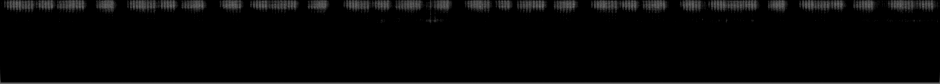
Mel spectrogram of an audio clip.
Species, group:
Platycleis sabulosa
Orthoptera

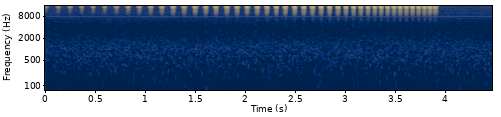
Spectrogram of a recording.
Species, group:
Platystolus martinezii
Orthoptera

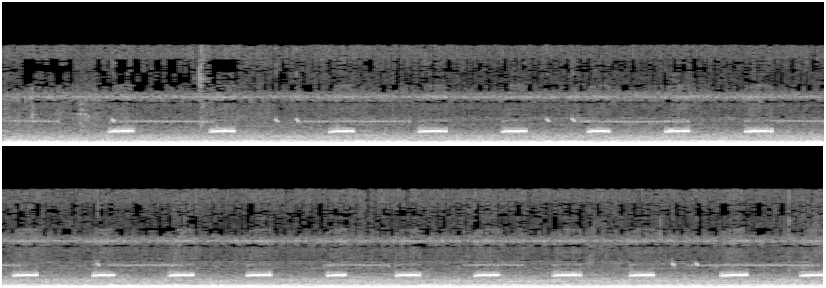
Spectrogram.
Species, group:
Neocurtilla hexadactyla
Orthoptera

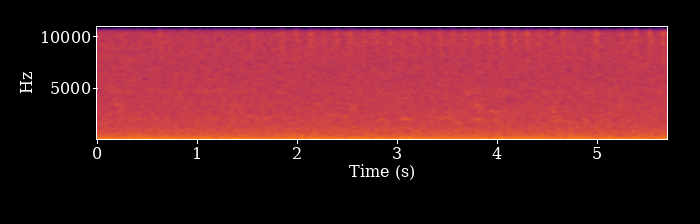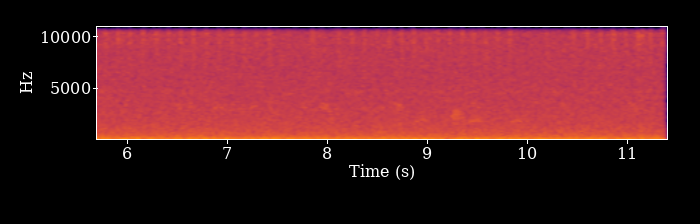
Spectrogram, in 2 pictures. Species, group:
Tettigettalna argentata
Cicadidae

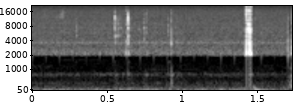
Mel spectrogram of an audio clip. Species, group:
Poecilimon thoracicus
Orthoptera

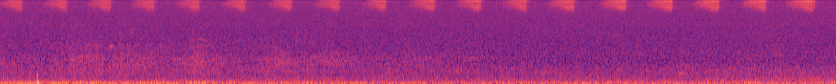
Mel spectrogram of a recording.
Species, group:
Cicadatra atra
Cicadidae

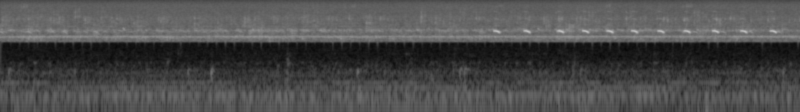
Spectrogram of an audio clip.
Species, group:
Eugryllodes escalerae
Orthoptera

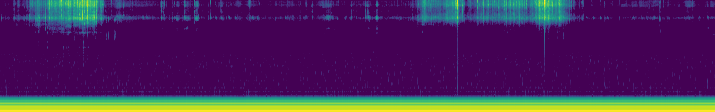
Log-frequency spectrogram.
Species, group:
Ctenodecticus ramburi
Orthoptera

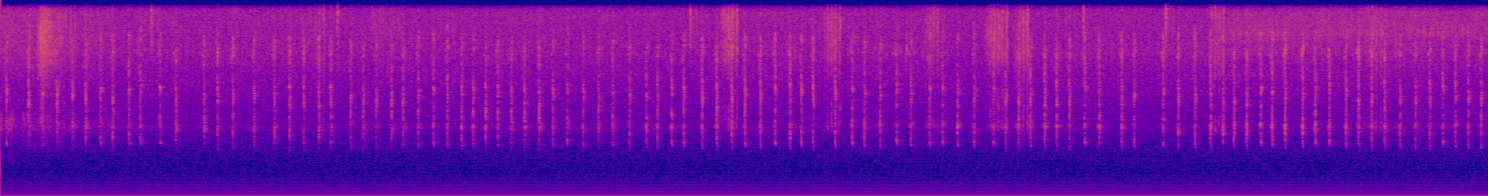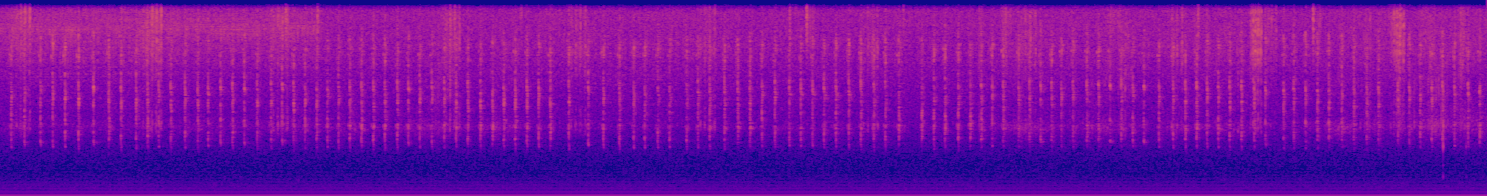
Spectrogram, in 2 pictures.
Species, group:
Poecilimon jonicus
Orthoptera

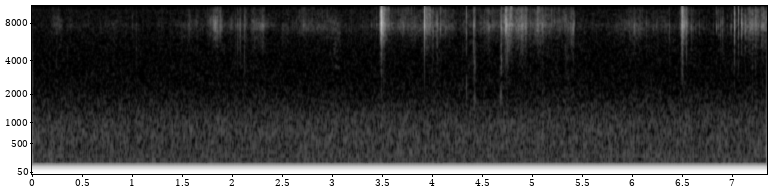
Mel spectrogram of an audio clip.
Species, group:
Psophus stridulus
Orthoptera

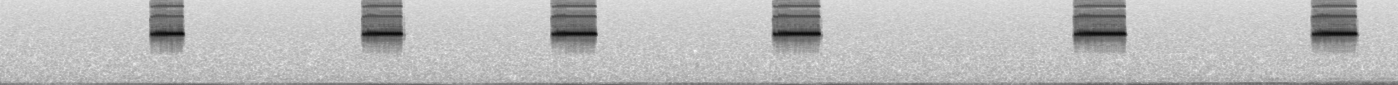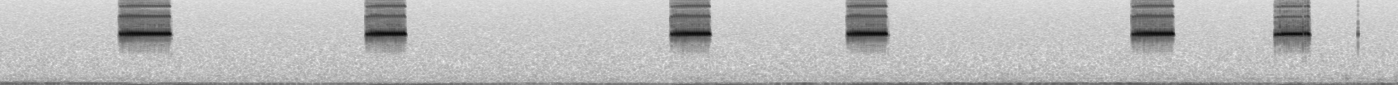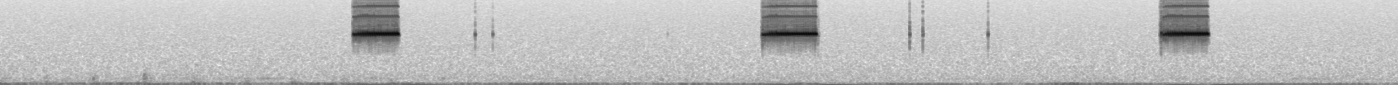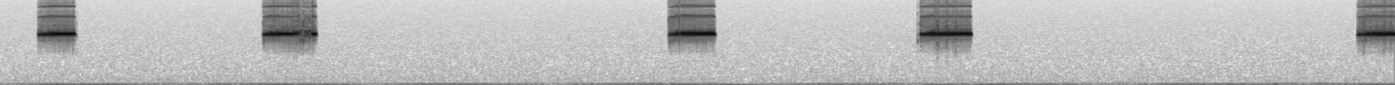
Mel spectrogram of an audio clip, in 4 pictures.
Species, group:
Oecanthus pellucens
Orthoptera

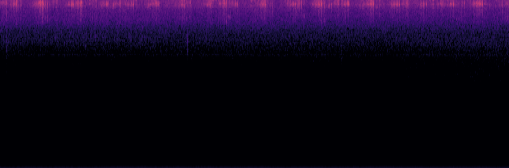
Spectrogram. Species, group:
Metrioptera saussuriana
Orthoptera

